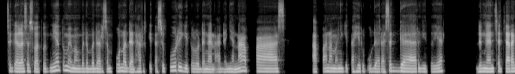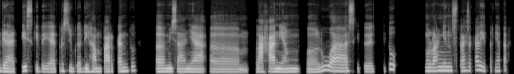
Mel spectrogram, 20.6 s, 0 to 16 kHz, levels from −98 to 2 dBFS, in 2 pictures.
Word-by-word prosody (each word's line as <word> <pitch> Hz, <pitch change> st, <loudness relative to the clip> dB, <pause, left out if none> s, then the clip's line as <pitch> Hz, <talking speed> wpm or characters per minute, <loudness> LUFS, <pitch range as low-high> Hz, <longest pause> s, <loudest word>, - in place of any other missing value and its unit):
segala 150 Hz, -4 st, +2 dB
sesuatunya 150 Hz, +4 st, -1 dB
tuh 205 Hz, 0 st, -3 dB
memang 150 Hz, -6 st, +1 dB
benar-benar 135 Hz, -1 st, -1 dB
sempurna 155 Hz, +3 st, -1 dB
dan 130 Hz, -2 st, +1 dB
harus 140 Hz, +2 st, -4 dB
kita 140 Hz, 0 st, -10 dB
syukuri, 185 Hz, +4 st, -1 dB
gitu 140 Hz, -2 st, -3 dB
loh, 130 Hz, -, -2 dB
dengan 130 Hz, -1 st, 0 dB
adanya 130 Hz, +1 st, -3 dB
napas, 145 Hz, -3 st, +1 dB, 0.6 s
apa 135 Hz, +2 st, -3 dB
namanya, 145 Hz, -1 st, +1 dB
kita 145 Hz, 0 st, -7 dB
hirup 145 Hz, 0 st, -5 dB
udara 135 Hz, -1 st, -4 dB
segar 150 Hz, -2 st, +1 dB
gitu 140 Hz, -1 st, -6 dB
ya, 150 Hz, +4 st, 0 dB, 0.7 s
dengan 145 Hz, 0 st, +3 dB
secara 145 Hz, -1 st, +4 dB
gratis 145 Hz, +5 st, +3 dB
gitu 150 Hz, 0 st, -5 dB
ya, 135 Hz, 0 st, +1 dB
terus 170 Hz, -1 st, -1 dB
juga 150 Hz, -1 st, -2 dB
dihamparkan 145 Hz, +2 st, +2 dB
tuh, 195 Hz, +1 st, -5 dB, 0.4 s
eee, 145 Hz, 0 st, +4 dB
misalnya, 135 Hz, -2 st, +2 dB
mmm, 130 Hz, -, -3 dB, 0.2 s
lahan 140 Hz, +1 st, +5 dB
yang, 135 Hz, 0 st, +2 dB, 0.3 s
eee, 130 Hz, 0 st, -2 dB
luas 165 Hz, -5 st, +3 dB
gitu, 140 Hz, -1 st, -5 dB, 0.2 s
itu 250 Hz, -, -6 dB, 0.7 s
ngurangin 185 Hz, +2 st, +2 dB
stres 175 Hz, +2 st, -2 dB
sekali 210 Hz, -2 st, -1 dB
ternyata, 170 Hz, +1 st, -8 dB
145 Hz, 130 wpm, -24 LUFS, 135-160 Hz, 0.7 s, lahan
